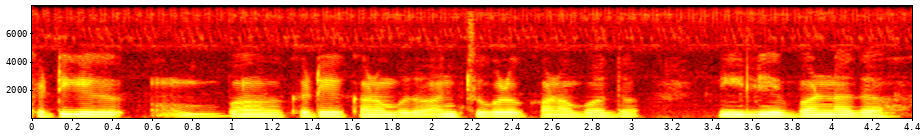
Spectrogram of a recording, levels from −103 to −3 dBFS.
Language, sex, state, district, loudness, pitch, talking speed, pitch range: Kannada, male, Karnataka, Koppal, -15 LUFS, 145 Hz, 110 wpm, 140-150 Hz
